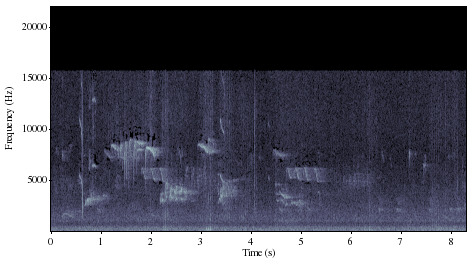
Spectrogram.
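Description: Small woodland songbirds calling and singing in short high chirps and trills: a busy cluster in the first few seconds and another burst about five seconds in, over a steady low outdoor background noise.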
